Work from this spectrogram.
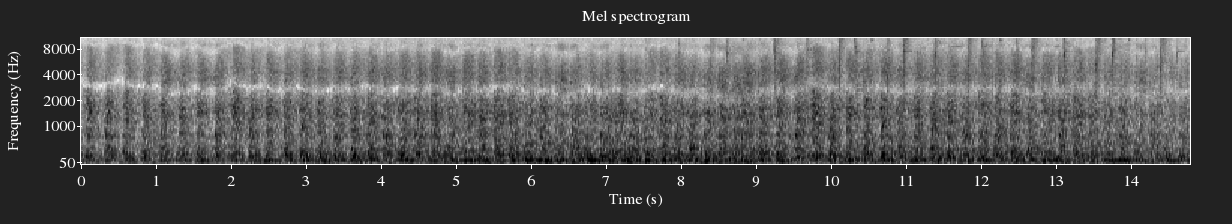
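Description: Southern Pacific 4443, a 1941 GS-4 steam locomotive, hauling a freight train, heard as a steady, dense rumble with continuous rapid rhythmic chuffing and clatter throughout, fairly close and with no voices.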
